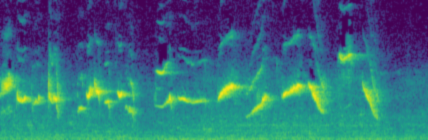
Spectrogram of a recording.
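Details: White-eye (pleci) singing 'ngeriwik': clear high warbled phrases of slurred rising and falling whistles, delivered in quick succession with short gaps.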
